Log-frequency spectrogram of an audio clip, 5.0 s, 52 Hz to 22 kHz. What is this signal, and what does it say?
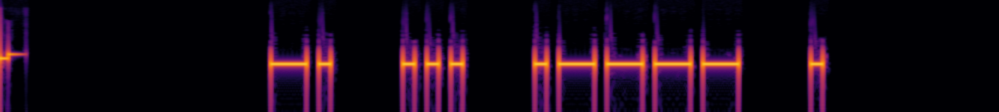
Morse code, heard as a keyed tone, about 19 wpm, 700 Hz. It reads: N S 1 E
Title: 055 Lesson 10g - Letter r - Call Signs 20wpm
